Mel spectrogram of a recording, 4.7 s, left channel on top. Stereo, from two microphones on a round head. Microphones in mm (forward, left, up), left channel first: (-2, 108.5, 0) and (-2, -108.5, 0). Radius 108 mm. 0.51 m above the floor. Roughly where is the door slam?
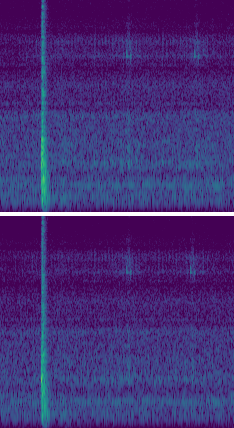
Centre.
